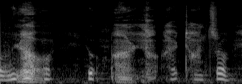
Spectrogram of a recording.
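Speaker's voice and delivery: very low whispered creature voice; evil rabbit voice. Pretend. Kid voicing an evil rabbit to his friend, low whisper. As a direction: growl it low and breathy like a sneaky villain. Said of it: "I'm a evil rabbit".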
